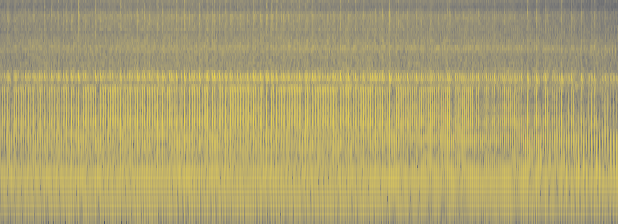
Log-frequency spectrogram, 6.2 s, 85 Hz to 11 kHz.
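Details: Aviastar 46 ABC glow engine, testing two carbs on a chilly, breezy 61°F day: a high buzzy idle wavers and sags in pitch instead of holding steady. Owner suspects it is a hair rich and plans to lean it. Top end is good with this carb.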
